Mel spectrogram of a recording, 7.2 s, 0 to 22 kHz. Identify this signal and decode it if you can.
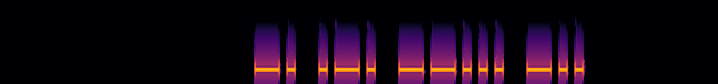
Morse code, heard as a keyed tone, about 15 wpm, 700 Hz. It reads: NR7D
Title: USA Call Signs - 4 Characters - Repeated 3x - 15wpm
